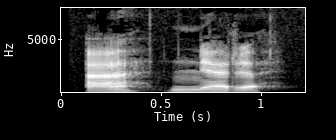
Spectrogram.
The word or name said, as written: a n-eire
